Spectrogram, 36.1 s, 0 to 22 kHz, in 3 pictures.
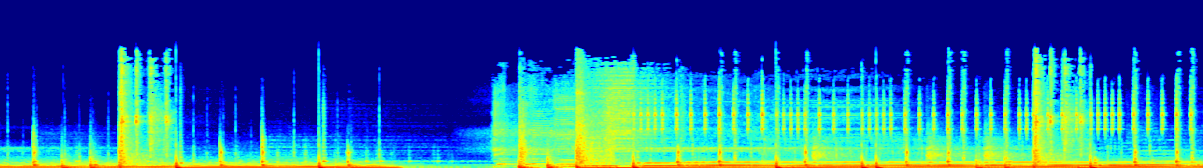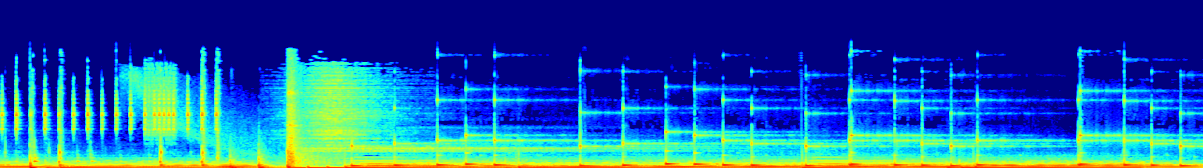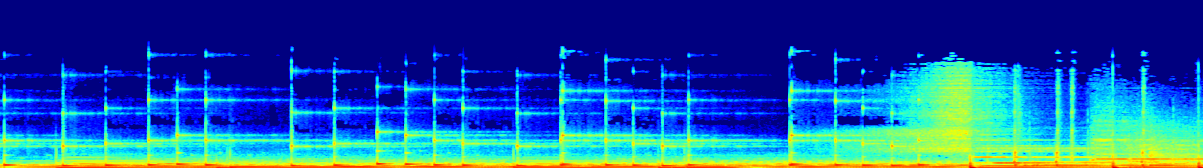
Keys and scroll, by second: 30.8 3.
